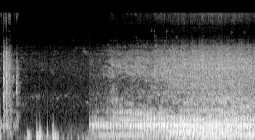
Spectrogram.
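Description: A few clicks and knocks of wires being handled, then a motor vehicle's engine that comes in, swells to its loudest about four seconds in, and begins to fade near the end as it passes.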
